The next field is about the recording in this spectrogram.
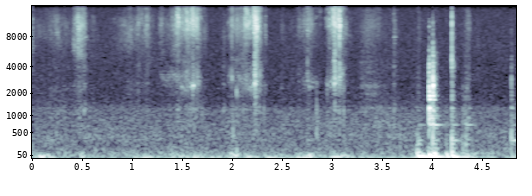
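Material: Wood.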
